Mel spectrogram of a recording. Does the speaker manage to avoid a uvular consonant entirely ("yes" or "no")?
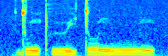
yes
